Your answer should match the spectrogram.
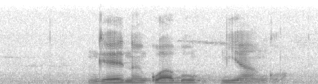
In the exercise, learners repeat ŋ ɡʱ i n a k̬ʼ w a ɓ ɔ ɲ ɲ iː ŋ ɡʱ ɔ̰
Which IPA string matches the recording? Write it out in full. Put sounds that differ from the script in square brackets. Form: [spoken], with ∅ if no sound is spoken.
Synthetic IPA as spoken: ŋ ɡʱ [ɛ] n a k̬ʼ w a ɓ ɔ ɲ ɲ [aː] ŋ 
